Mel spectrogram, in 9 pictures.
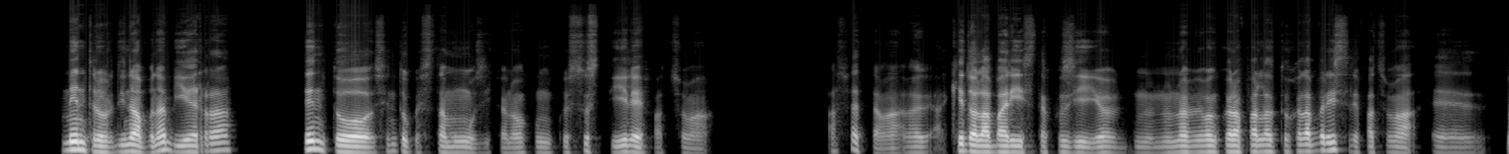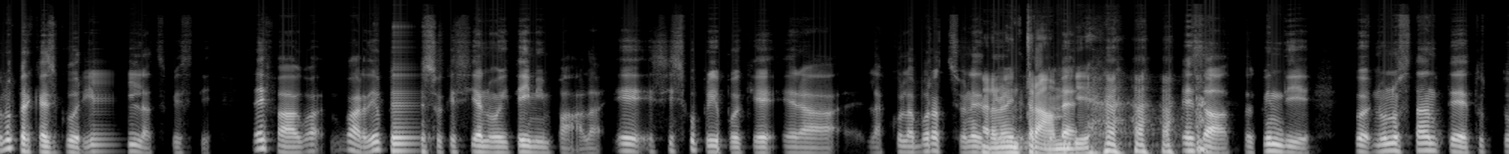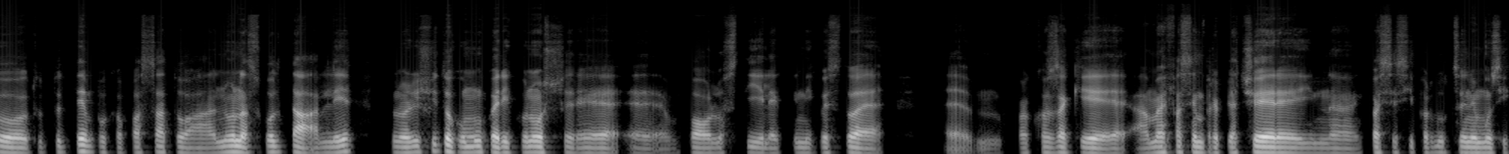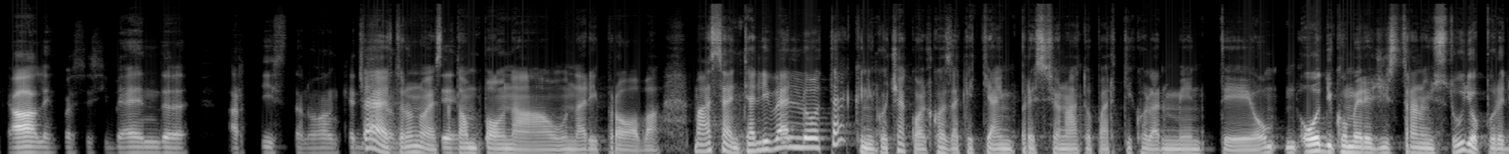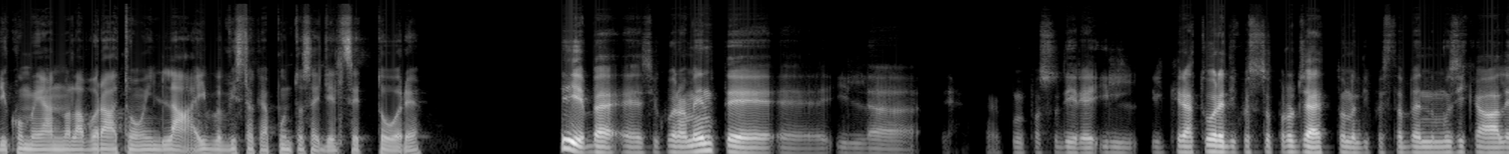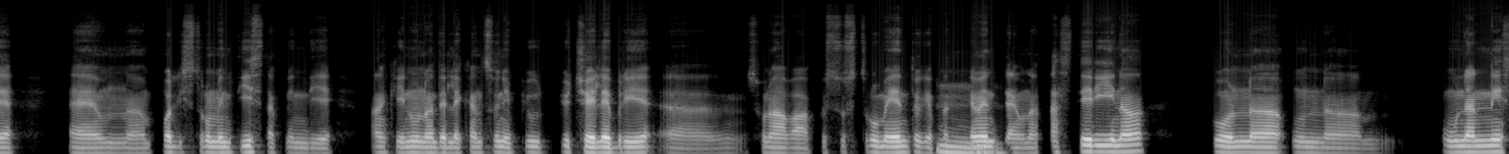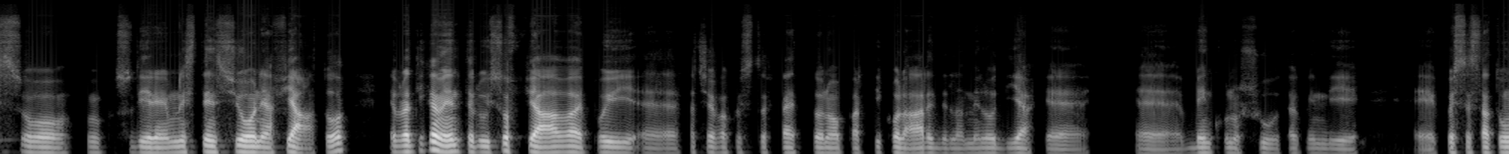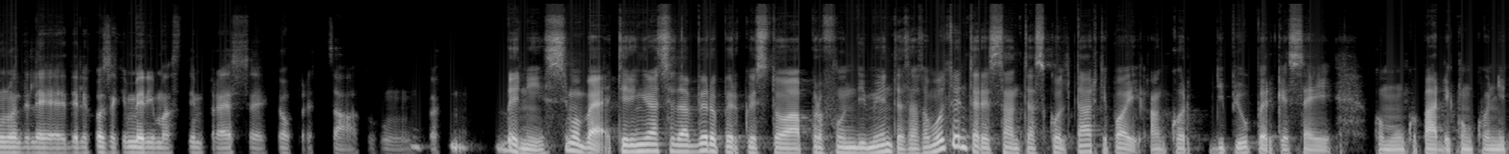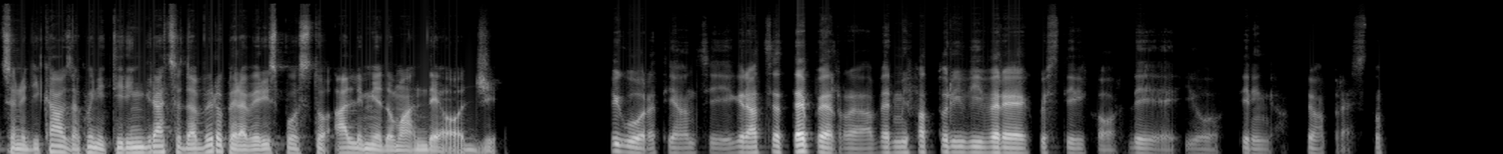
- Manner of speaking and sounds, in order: "sono" said as "ono"; chuckle; in English: "live"; "Sì" said as "tì"; other noise; "ringrazio" said as "ringrattio"
- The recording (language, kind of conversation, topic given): Italian, podcast, Ci parli di un artista che unisce culture diverse nella sua musica?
